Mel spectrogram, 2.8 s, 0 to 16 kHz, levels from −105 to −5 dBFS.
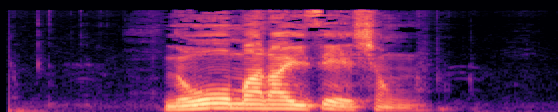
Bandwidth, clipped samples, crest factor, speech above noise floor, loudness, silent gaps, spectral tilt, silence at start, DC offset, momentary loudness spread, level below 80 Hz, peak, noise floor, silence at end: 11.5 kHz; under 0.1%; 16 dB; 55 dB; -15 LUFS; none; -5 dB/octave; 0.8 s; under 0.1%; 12 LU; -50 dBFS; 0 dBFS; -69 dBFS; 0.75 s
